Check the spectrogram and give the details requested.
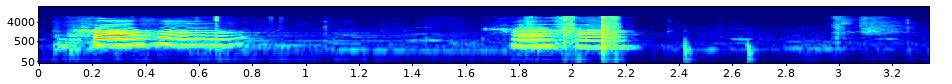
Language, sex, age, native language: Icelandic, male, 7, Icelandic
